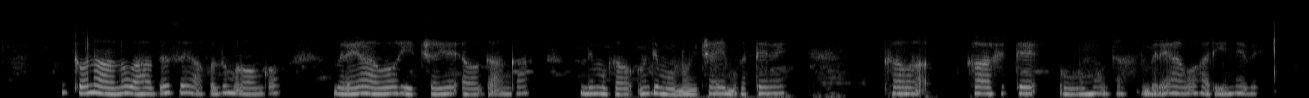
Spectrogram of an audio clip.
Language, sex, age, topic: Kinyarwanda, female, 18-24, health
